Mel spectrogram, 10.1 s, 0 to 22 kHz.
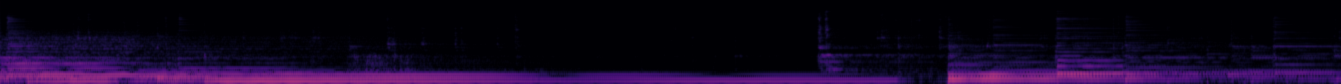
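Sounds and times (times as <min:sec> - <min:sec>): acoustic guitar notes ringing: 0:00.0 - 0:10.0.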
